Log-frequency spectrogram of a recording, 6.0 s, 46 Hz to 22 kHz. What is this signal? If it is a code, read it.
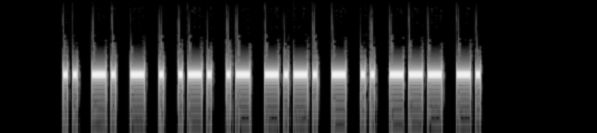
Morse code, heard as a keyed tone, about 25 wpm, 700 Hz. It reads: INTERACTION
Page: morse-code-ninja-practice-25wpm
